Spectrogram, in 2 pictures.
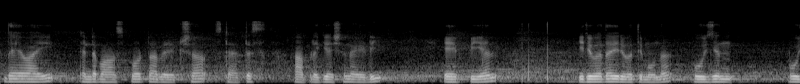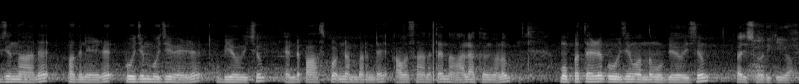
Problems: none marked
